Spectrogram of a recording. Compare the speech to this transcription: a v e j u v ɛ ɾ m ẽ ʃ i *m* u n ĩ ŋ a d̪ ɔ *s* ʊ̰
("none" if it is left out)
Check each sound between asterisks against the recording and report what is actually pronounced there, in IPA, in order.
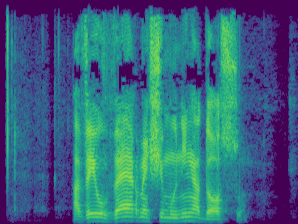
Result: m, s

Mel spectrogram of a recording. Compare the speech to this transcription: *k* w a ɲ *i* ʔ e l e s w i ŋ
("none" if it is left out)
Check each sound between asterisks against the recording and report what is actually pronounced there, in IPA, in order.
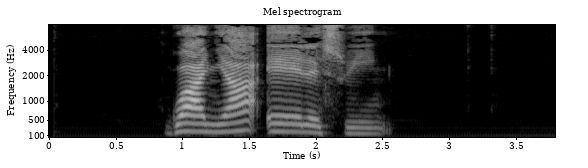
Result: ɡ, a

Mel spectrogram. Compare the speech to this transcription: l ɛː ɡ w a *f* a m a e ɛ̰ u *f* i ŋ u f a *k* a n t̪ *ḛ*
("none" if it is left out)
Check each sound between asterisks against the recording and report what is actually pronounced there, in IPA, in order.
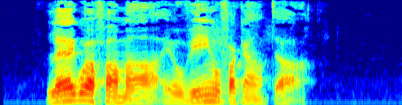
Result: f, v, k, a̰

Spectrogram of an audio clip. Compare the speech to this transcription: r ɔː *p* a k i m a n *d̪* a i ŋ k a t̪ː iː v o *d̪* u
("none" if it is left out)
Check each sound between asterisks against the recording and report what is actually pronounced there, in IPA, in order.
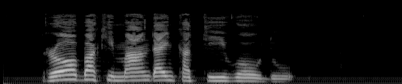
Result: b, d̪, d̪

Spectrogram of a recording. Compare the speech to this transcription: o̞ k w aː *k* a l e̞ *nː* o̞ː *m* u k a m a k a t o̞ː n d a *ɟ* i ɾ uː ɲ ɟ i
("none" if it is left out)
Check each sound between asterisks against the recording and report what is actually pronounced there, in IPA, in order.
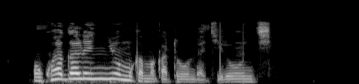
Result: ɡ, ɲː, m, c

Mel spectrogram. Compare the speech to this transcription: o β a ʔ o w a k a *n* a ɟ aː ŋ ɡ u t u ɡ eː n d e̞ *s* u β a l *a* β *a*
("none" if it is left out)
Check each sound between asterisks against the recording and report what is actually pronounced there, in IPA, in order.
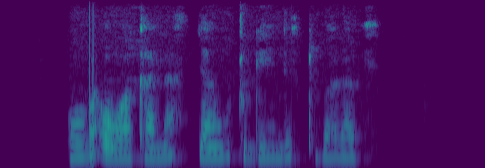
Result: n, t, a, e

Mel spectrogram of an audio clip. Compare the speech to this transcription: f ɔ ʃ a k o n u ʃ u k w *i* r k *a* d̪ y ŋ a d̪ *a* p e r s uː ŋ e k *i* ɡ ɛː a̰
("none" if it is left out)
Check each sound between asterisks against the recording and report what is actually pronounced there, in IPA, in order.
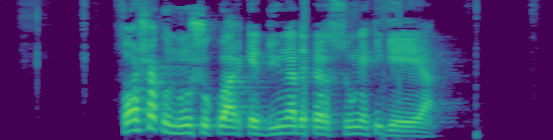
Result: a, e, e, i

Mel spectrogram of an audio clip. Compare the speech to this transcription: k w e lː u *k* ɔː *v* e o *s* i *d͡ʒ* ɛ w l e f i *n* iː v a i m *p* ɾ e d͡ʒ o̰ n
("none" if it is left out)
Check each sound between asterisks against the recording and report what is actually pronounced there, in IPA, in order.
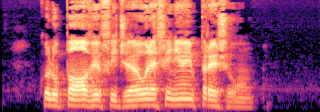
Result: p, v, f, d͡ʒ, n, p

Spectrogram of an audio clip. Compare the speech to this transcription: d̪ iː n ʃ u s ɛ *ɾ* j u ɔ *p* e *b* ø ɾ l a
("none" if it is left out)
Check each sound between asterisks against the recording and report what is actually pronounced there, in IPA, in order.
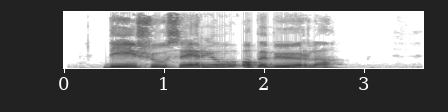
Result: ɾ, p, b

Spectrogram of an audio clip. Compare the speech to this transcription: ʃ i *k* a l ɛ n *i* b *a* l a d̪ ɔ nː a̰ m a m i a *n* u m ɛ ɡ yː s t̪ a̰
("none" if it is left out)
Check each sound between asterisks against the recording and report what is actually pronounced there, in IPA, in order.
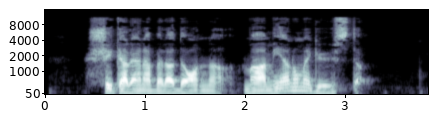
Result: k, a, ɛ, n

